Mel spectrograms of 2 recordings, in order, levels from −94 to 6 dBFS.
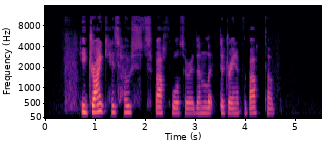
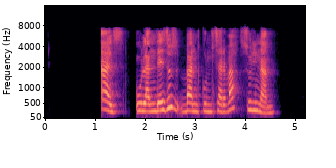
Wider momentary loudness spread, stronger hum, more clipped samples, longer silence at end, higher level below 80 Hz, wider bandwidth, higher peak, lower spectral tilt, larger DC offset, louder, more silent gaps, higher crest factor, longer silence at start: first, 19 LU vs 10 LU; neither; neither; first, 0.95 s vs 0.6 s; second, -84 dBFS vs -64 dBFS; first, 11.5 kHz vs 8 kHz; second, -6 dBFS vs 0 dBFS; first, -5 dB/octave vs -2 dB/octave; neither; second, -29 LUFS vs -16 LUFS; neither; first, 24 dB vs 18 dB; second, 0.75 s vs 1.1 s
